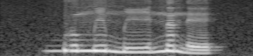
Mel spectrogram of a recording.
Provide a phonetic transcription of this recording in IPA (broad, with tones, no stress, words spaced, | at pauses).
ɡ͡bu˦mi˦ miː˨ nə˦ne˨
